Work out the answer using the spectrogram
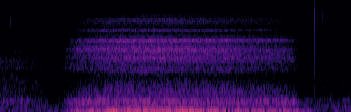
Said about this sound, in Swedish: Och andas långsamt ut igen.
